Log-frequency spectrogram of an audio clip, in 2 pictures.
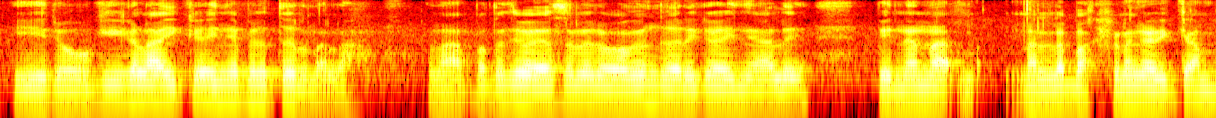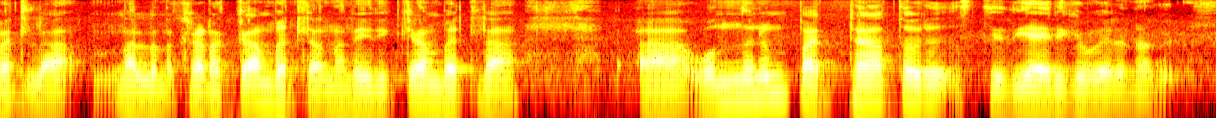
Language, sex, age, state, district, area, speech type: Malayalam, male, 30-45, Kerala, Kasaragod, rural, spontaneous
